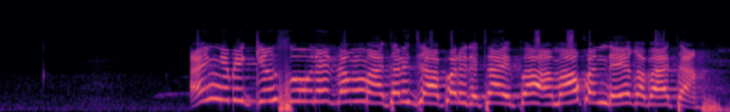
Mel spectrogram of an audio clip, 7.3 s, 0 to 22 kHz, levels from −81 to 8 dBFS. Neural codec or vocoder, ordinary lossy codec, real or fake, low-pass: none; none; real; 7.2 kHz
